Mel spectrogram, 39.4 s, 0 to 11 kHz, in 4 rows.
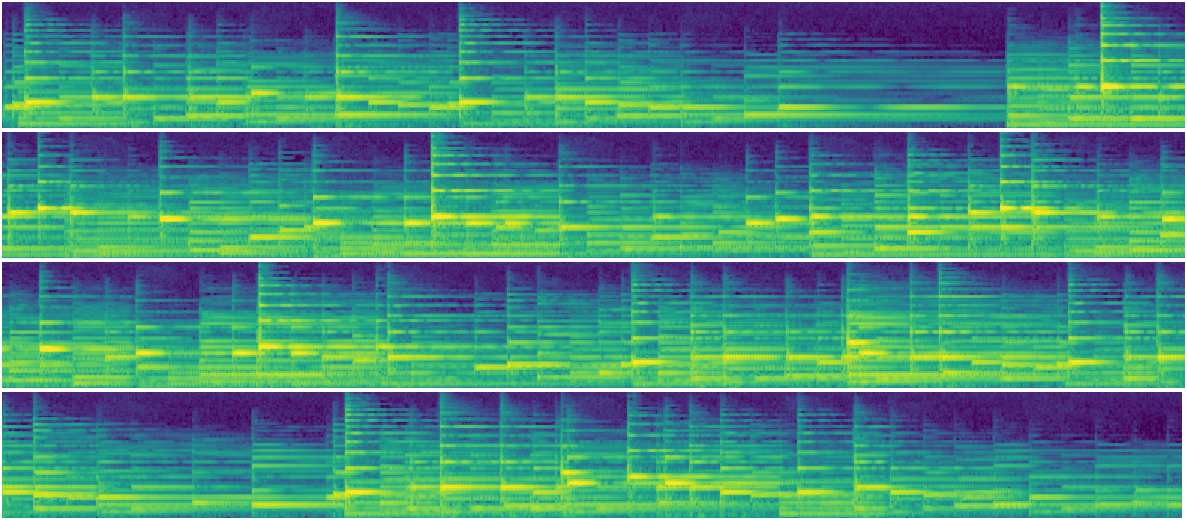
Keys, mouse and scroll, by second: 0.1 ], 0.7 space, 1.0 click, 1.1-1.5 space, 2.1 click, 4.7 ctrl+-, 5.4 ctrl+-, 7.0 ctrl+=, 10.1 click, 10.2 ctrl+click, 10.5 ctrl+e, 11.2 ctrl+=, 12.5 ctrl+=, 12.9 space, 13.1-13.5 click, 13.7 ctrl+j, 14.1 ctrl+u, 14.9-15.4 click, 17.1 alt+click, 17.3-19.3 typing, 19.0 click, 19.4-20.8 drag, 21.1 [, 21.8 ], 22.0-22.5 drag, 26.2 ctrl+-, 27.8 click, 28.9 ctrl+click, 29.1 ctrl+e, 30.0 ctrl+j, 30.9 alt+t, 31.8 click, 34.8 click, 35.2 ctrl+=, 35.8 click, 39.2 click.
